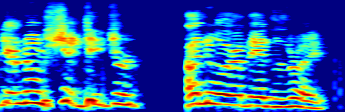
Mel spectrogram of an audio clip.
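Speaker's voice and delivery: high-pitched mock indignation; exasperated retort. Retorting to teacher in a story.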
